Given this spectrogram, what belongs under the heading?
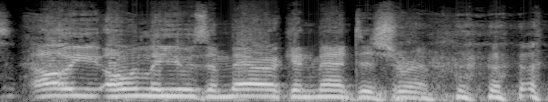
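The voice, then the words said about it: Donald Trump impression. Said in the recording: “your Donald Trump impression. I think it's maybe your first impression, and I'm quite impressed. ... impersonation of Donald Trump”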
